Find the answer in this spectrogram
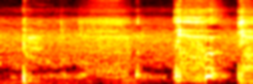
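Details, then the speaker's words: Real severe cough in a woman with a cold and one week of fever, hoarse throat: several short harsh cough bursts with hoarse throat sounds between, in a close room. "প্রচণ্ড কাশি হয়েছে, প্রচণ্ড, মানে real."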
